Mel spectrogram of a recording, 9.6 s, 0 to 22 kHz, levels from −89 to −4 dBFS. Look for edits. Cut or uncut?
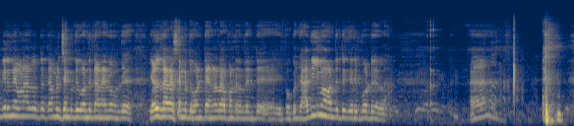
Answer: uncut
